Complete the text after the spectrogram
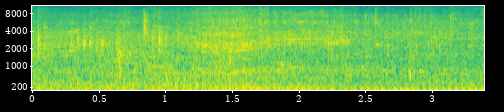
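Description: A motorcycle engine rumbles as it passes nearby.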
